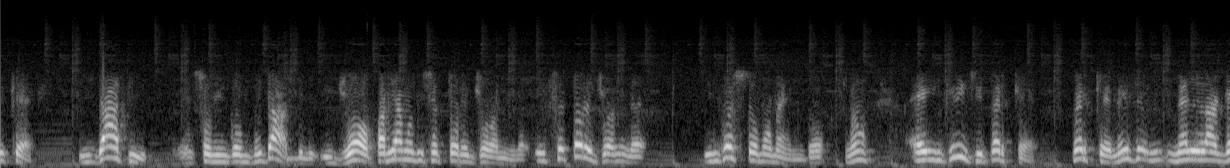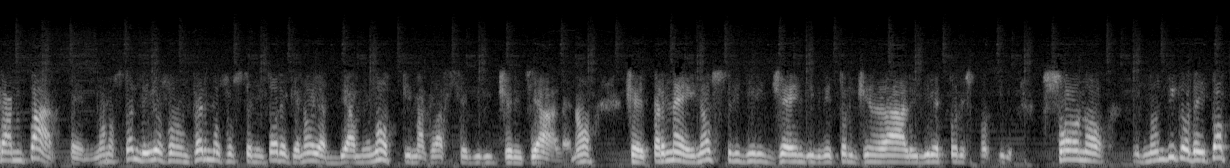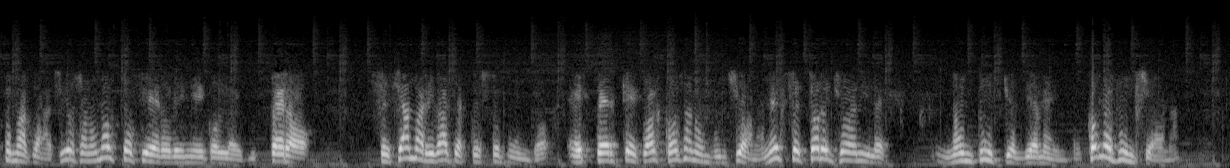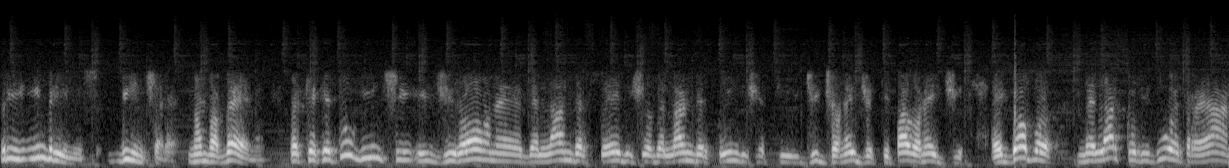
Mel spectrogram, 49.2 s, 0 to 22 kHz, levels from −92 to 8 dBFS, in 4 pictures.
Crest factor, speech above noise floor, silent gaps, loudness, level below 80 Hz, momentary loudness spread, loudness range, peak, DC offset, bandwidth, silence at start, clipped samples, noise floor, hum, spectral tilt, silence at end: 18 dB; 35 dB; none; -20 LUFS; -60 dBFS; 12 LU; 3 LU; -2 dBFS; under 0.1%; 6 kHz; 0 s; under 0.1%; -54 dBFS; none; -9.5 dB/octave; 0 s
